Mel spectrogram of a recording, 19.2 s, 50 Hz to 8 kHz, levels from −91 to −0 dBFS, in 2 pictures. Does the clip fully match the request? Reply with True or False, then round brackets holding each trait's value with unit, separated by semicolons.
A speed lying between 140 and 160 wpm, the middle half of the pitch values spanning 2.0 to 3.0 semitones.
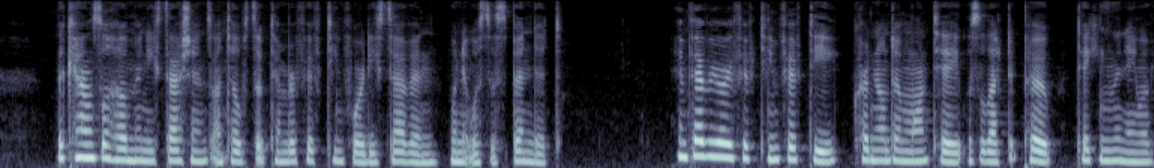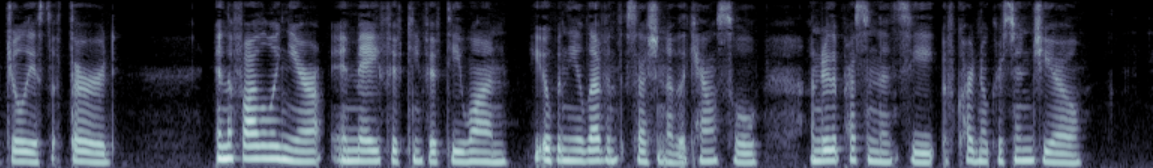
True (155 wpm; 2.4 semitones)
